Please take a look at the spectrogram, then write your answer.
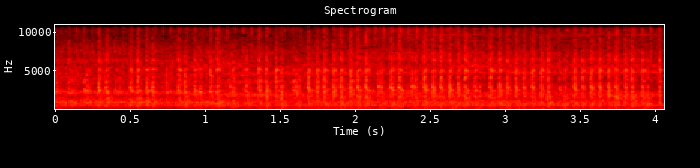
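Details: Engine driven about 2 miles with very low oil, main and connecting-rod bearings since replaced: sharp regular metallic rapping about three and a half per second at idle; owner suspects cam bearings, not confirmed.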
